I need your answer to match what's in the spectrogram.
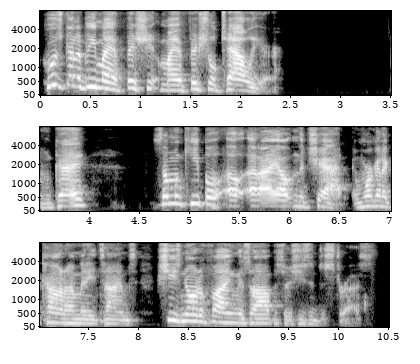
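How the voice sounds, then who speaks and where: A man's voice: sits high, sing-song, fairly quick, gravelly, pushed and bright. A man hosting a livestream, indignantly commenting on footage and talking directly to his chat. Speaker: livestream host.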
